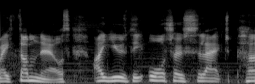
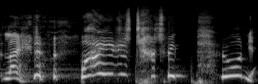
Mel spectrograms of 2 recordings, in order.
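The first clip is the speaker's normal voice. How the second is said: much higher, laughing while asking; laughing at someone tattooing poo, high laughing disbelief; laughing disgust. Real, not acted.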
